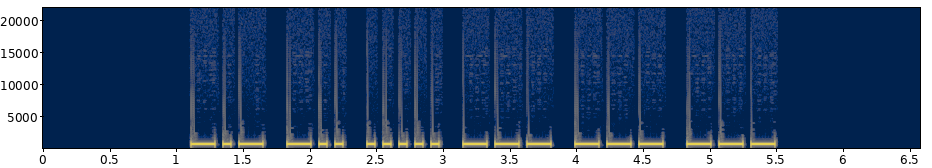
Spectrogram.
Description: Morse code, heard as a keyed tone, about 20 wpm, 700 Hz. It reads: KD5OOO
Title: USA Call Signs - 6 Characters - 4x Character Spacing - 20wpm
